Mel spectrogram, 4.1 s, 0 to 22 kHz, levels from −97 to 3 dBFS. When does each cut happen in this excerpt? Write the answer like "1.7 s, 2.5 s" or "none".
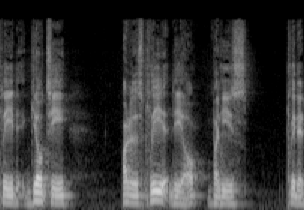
2.9 s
